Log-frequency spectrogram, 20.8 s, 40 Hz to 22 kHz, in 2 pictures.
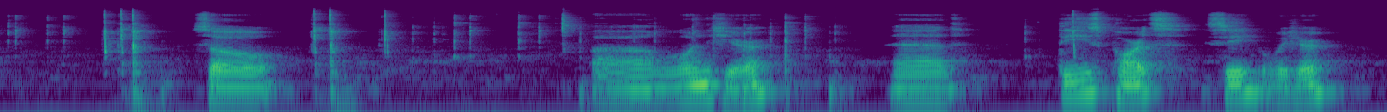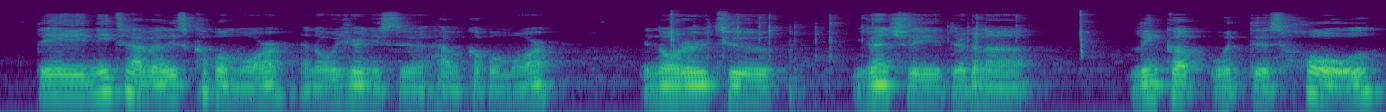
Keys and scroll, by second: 0.8 space, 2.3 space.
